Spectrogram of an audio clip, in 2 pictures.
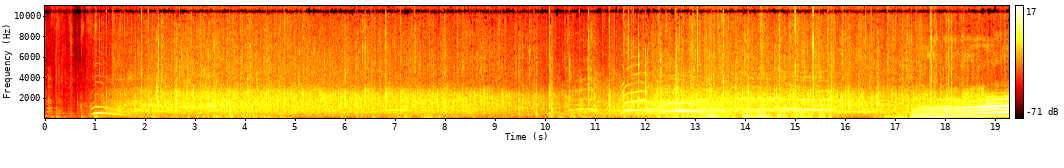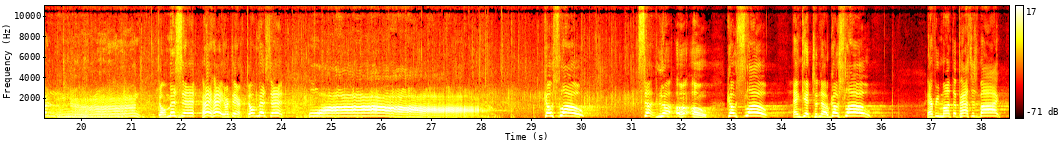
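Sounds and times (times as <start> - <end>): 
large crowd applauding: 0.7 - 32.2
crowd cheering, whooping and shouting: 0.8 - 22.2, 23.0 - 28.9
speech: 21.6 - 26.7, 29.3 - 30.1, 31.3 - 35.9, 36.9 - 38.5.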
